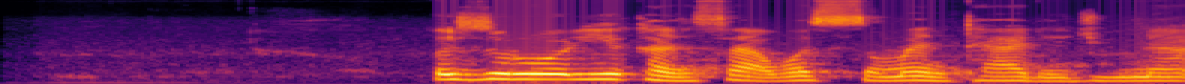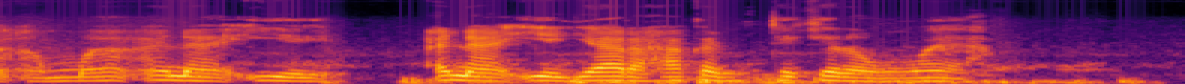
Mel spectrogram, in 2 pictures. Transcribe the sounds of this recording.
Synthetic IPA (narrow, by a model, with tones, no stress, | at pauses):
ʔʼʊ˦zʊ˦ɽoː˦ɽiː˦kɐ˨nsa˦˨wɐ˦ssu˨mɐ˦˨ntaː˦da˨d͡ʒuː˦naː˦ʔa˨mːaː˦ | ʔa˦naː˨ʔɪ˦ja˨ɡʲaː˦ɽaː˨ɦa˦kɐ˨ntɐ˦kʲɪ˦ɽɐ˨ŋwɐ˦jaː˨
